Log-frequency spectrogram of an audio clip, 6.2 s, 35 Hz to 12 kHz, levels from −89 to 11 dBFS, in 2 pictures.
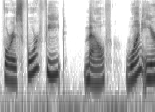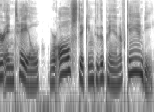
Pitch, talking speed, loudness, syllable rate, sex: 205 Hz, 165 wpm, -17 LUFS, 3.9 syllables/s, female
